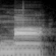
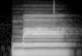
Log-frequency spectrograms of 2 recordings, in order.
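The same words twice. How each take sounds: First: The syllable sits at a normal speaking pitch. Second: The syllable is held level at a high pitch. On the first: The speaker calls it wrong. "it wouldn't be ma" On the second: The speaker calls it right. "It's kind of high"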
